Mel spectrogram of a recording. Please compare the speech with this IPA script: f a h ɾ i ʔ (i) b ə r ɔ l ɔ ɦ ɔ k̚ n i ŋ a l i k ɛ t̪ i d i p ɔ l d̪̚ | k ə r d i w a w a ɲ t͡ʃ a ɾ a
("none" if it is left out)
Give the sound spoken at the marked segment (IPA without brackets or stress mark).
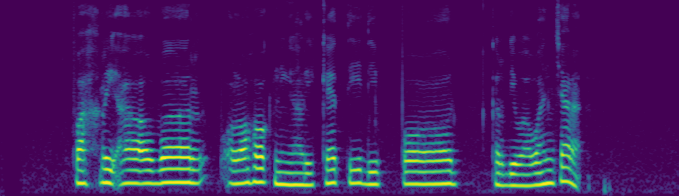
a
